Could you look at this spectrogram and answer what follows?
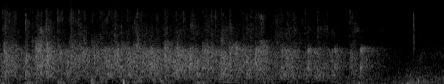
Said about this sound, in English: So big round of applause for our organizers.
